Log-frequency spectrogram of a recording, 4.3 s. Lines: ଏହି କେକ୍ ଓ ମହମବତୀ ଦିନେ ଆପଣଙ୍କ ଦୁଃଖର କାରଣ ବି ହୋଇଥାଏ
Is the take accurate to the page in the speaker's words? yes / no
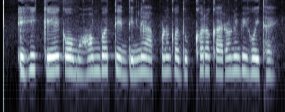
yes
